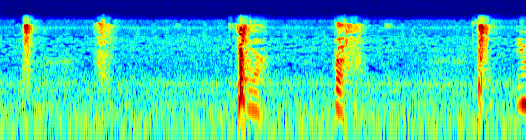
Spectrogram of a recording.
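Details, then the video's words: A male Boston Terrier gives short, snorting sneeze-barks at a perceived enemy, spaced one to two seconds apart, as a warning. "Archie the Boston Terrier's funny bark"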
